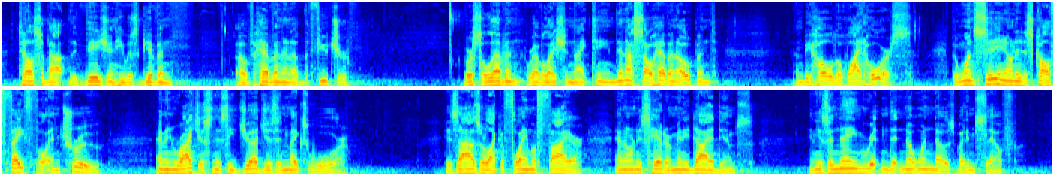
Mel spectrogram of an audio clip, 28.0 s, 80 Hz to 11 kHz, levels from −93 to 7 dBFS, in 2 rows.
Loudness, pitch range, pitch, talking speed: -25 LUFS, 105-120 Hz, 110 Hz, 155 wpm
